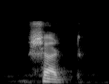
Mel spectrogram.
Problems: none marked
